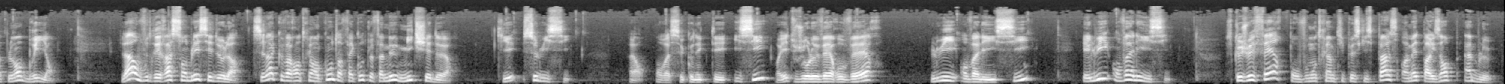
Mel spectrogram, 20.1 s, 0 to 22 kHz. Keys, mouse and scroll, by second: 10.4-12.9 drag, 13.8 click, 18.3 click.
